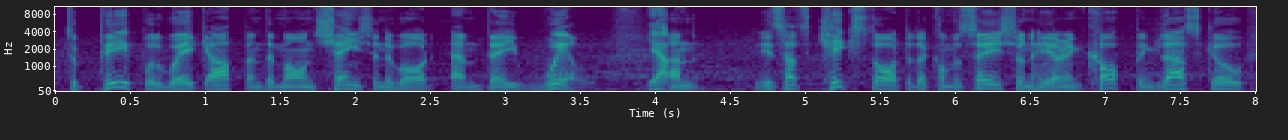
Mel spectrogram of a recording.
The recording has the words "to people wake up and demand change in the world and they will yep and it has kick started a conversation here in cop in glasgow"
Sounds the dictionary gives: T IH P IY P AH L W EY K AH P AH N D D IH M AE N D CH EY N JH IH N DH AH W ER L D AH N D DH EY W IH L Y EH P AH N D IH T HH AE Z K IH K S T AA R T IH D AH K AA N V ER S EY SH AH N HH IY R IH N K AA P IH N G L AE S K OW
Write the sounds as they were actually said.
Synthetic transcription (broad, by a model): T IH P IY P AH L W EY K AH P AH N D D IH M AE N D CH EY N JH IH N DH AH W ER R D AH N DH EY W IH L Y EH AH N IH T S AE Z K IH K S T AA R T IH D AH K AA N V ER S EY SH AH N HH IY R IH N K AA P IH N G L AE S K OW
